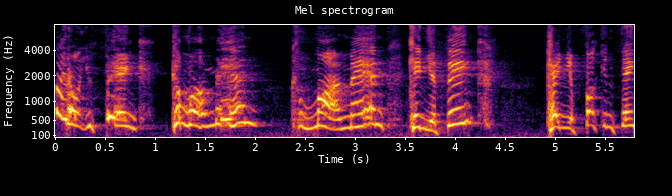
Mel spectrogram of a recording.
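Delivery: acted, exasperated pleading, very high and drawn out. Acting out the frustration someone feels at people who don't think: imitating someone's frustration. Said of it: "the same frustration that he feels".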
